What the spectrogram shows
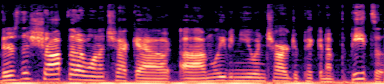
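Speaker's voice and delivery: ordinary delivery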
